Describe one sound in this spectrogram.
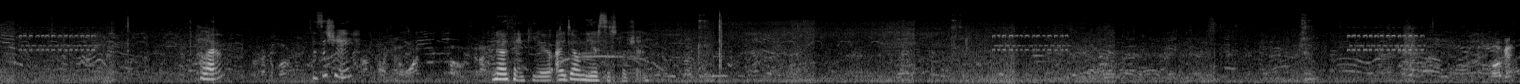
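A crowd murmurs and chatters in the background outdoors.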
